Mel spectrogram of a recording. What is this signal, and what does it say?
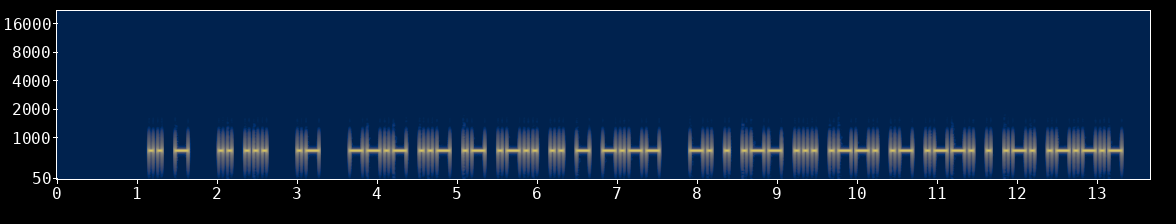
Morse code, heard as a keyed tone, about 22 wpm, 700 Hz. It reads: IT IS A QUALITY NEWSPAPER.
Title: Sentences from Top 1000 Words - Review Part 4 - 22wpm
